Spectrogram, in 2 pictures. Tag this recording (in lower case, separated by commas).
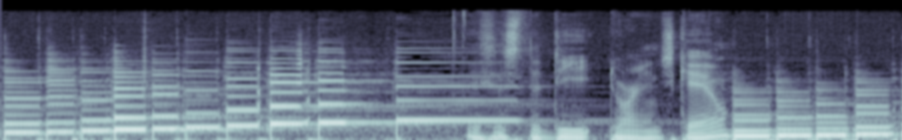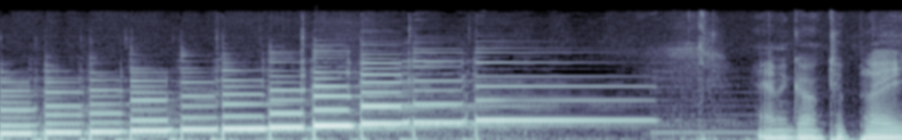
guitar, plucked string instrument, musical instrument, speech, music, acoustic guitar, jazz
